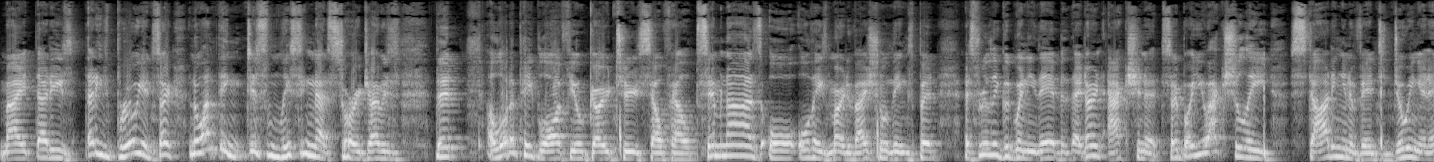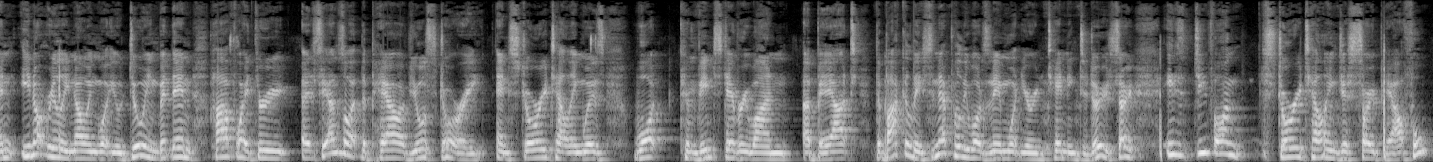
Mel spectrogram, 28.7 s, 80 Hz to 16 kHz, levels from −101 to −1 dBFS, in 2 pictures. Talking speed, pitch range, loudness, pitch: 220 wpm, 160-225 Hz, -18 LUFS, 175 Hz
